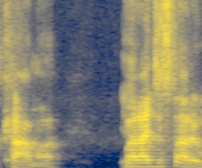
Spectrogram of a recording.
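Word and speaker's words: cama: and Spanish would be spelled c-a-m-a but pronounced comma but I just thought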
